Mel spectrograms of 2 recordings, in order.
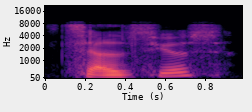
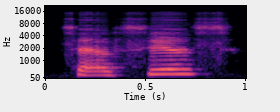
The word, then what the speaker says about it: Celsius: this a c um it sounds like a ts like in hats celsius cesar celsius cesar okay um c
